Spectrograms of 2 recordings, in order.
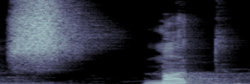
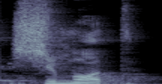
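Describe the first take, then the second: First: The sh runs straight into the m. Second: A vowel is heard between sh and m. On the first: The speaker calls it right. "es más correcto Shmot" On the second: The speaker calls it wrong. "Shemot podría ser correcto"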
